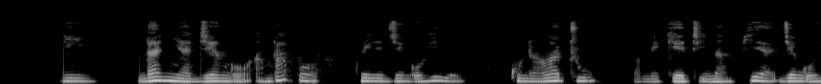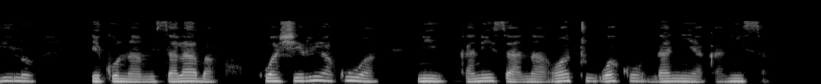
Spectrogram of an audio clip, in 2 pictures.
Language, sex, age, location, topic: Swahili, male, 18-24, Mombasa, government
